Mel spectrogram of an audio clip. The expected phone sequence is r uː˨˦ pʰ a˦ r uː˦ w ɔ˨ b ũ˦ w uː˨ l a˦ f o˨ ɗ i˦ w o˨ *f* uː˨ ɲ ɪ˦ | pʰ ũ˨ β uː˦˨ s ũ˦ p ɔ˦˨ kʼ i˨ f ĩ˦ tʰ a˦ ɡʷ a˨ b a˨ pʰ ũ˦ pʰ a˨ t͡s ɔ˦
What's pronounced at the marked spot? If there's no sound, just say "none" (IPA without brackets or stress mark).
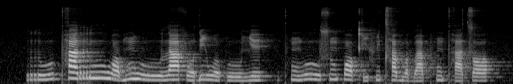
p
